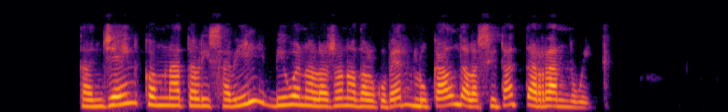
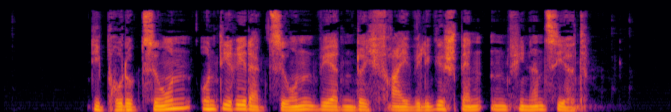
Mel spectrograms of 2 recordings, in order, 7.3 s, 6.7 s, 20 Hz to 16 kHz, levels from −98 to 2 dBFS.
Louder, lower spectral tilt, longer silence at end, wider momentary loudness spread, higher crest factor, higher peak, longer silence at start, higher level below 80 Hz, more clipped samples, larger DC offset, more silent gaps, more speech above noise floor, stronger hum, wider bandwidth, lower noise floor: first, -20 LUFS vs -24 LUFS; first, -6 dB/octave vs -4.5 dB/octave; first, 1.4 s vs 0.85 s; about the same, 6 LU vs 7 LU; about the same, 16 dB vs 18 dB; first, -4 dBFS vs -8 dBFS; about the same, 0.8 s vs 0.9 s; second, -74 dBFS vs -48 dBFS; neither; neither; neither; first, over 70 dB vs 62 dB; neither; second, 7.2 kHz vs 11.5 kHz; first, under -90 dBFS vs -85 dBFS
